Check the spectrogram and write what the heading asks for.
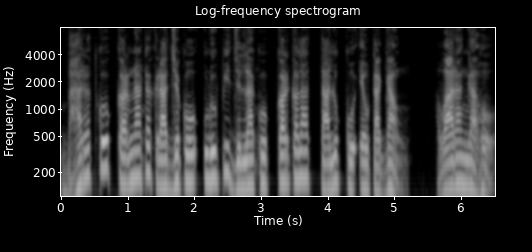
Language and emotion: Nepali, neutral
